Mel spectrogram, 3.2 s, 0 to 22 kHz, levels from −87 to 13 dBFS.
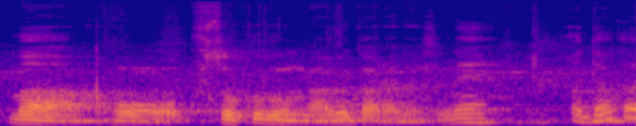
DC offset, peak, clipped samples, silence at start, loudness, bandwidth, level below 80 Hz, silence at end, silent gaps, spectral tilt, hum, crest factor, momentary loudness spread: under 0.1%; -6 dBFS; under 0.1%; 0.05 s; -25 LUFS; over 20 kHz; -74 dBFS; 0 s; none; -7.5 dB/octave; none; 18 dB; 9 LU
